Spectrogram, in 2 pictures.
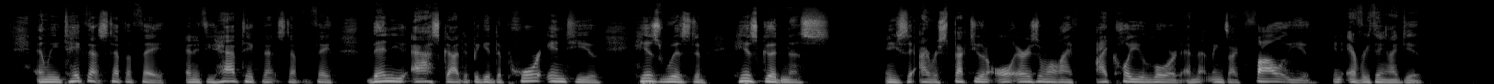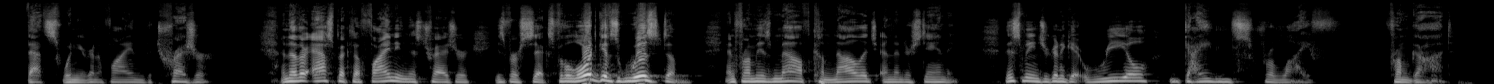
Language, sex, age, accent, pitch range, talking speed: English, male, 40-59, American, 110-140 Hz, 195 wpm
